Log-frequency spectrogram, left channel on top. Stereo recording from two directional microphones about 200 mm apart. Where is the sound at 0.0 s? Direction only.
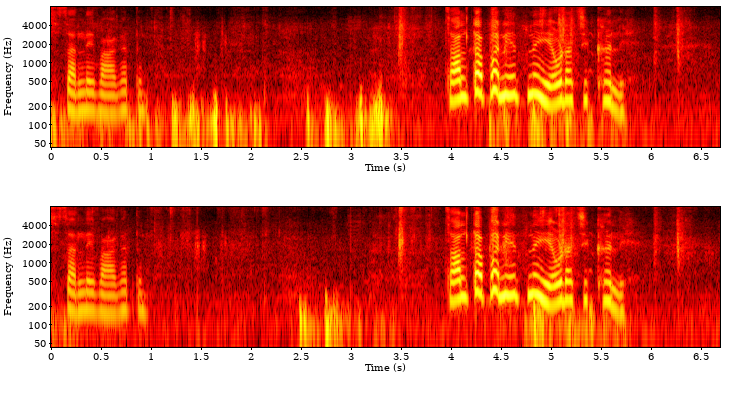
5° left (ahead or behind).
